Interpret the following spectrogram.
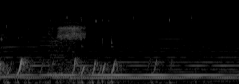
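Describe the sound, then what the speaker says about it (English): A potion bubbles softly in a fantasy tabletop setting, with a string of faint, quick liquid plops and drips popping over a steady low hum. "I changed the potion bubble sound"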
